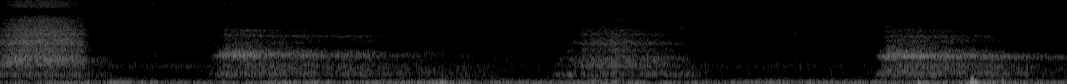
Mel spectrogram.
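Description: A man breathing slowly and deeply close to the microphone, a relaxation exercise: about four separate breath sounds, each one to two seconds long, with short pauses between.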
